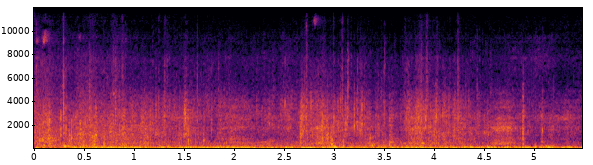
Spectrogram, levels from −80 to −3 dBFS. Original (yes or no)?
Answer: no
